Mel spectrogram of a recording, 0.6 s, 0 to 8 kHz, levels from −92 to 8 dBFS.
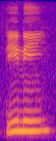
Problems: none marked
